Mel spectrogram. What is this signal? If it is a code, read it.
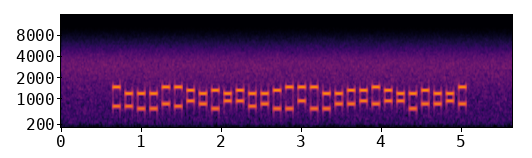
DTMF, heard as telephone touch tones, dialled by machine, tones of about 90 ms. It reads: 641196072*04723#3178090*187*9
